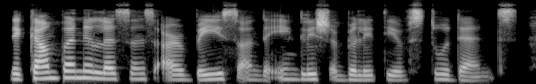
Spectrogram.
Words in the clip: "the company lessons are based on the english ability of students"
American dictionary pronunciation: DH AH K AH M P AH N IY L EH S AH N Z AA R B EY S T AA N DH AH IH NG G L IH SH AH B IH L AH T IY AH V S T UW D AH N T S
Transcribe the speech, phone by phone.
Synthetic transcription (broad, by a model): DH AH K AH M P AH N IY L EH S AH N S AA R B EY S T AA N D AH IH NG G L IH SH AH B IH L AH T IY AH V S T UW D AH N T S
